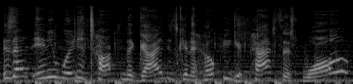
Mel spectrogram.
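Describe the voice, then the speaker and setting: High, cocky young rascal guy. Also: brisk. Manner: slangy, breezy, excitable. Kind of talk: exaggerated video game cartoon acting. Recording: game music under the voice.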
